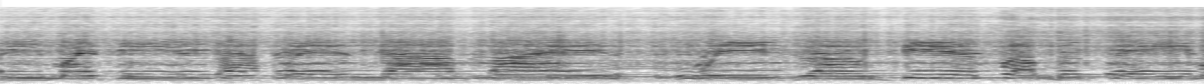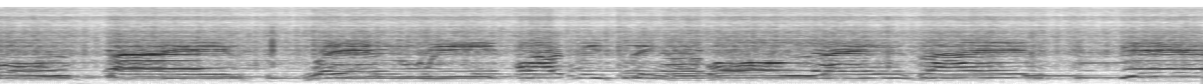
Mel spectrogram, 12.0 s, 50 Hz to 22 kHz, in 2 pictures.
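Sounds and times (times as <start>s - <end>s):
men singing on old record: 0.0s - 12.0s
record surface hiss: 0.0s - 12.0s.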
